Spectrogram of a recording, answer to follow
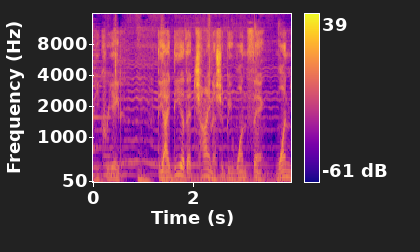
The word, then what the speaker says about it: Qin: The idea that China should be one thing, one unified state, is his idea. Even the name survived. Qin, pronounced Chin, is widely believed to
